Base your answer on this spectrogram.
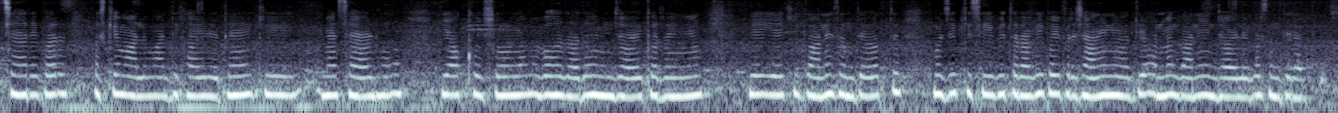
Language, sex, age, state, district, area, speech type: Urdu, female, 18-30, Uttar Pradesh, Gautam Buddha Nagar, rural, spontaneous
